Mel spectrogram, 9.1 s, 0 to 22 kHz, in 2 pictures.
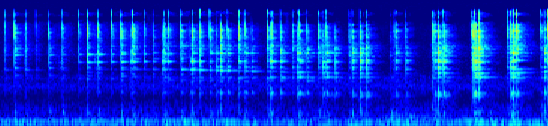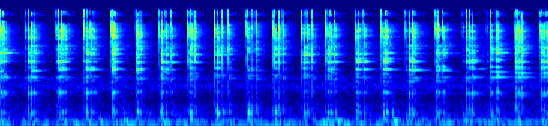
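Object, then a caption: Glass bottle with water. Long nails tap fast on a clear, hollow glass water bottle lying on its side with water inside. The result is a rapid run of short, bright glassy clicks with a ringing tone near 3.4 kHz, blurring together at first and then separating into distinct, evenly spaced taps.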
